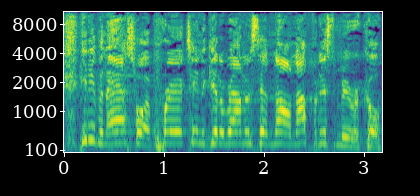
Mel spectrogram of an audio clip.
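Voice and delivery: full-force preaching. Real, not acted. Preacher calling the congregation to get up, full-force preaching. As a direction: build relentlessly toward a rallying cry.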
